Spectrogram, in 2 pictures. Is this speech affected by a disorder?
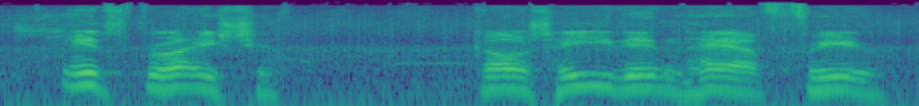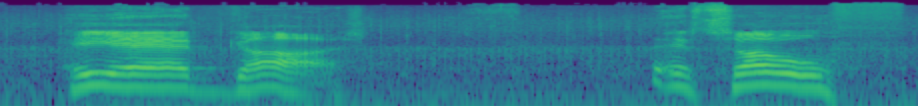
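Yes: ALS; somewhat affected, evident today.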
